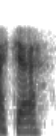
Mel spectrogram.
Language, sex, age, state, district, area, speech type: Kashmiri, female, 18-30, Jammu and Kashmir, Ganderbal, rural, conversation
